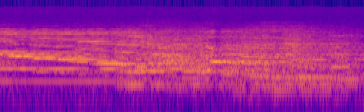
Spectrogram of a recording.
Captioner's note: British Admiral growls, scaring Abe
